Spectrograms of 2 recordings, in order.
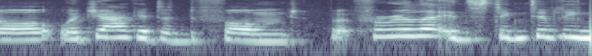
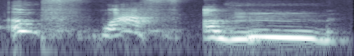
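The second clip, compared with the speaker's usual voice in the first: muffled mumble; 4 dB louder, much slower than usual. A narrator's reading. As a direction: mumble with lips pressed shut. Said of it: "the girl mumbled".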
